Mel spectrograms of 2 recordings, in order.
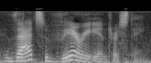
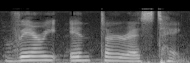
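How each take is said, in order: First: Interesting is said with three syllables. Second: Interesting is said with four syllables. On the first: This is ordinary everyday speech. "in a normal speech or in a fast speech" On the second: The word is being emphasized. "if somebody wanted to emphasize the word"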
